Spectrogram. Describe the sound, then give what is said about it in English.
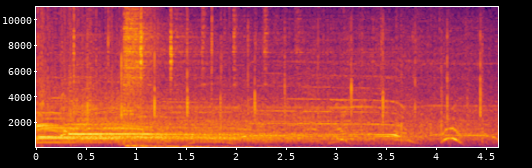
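A large concert crowd roars with cheers and applause, loud and sustained, with high whoops and shouted voices rising above the dense clapping before it gradually eases slightly. “I think we should give her a really big round of applause.”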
